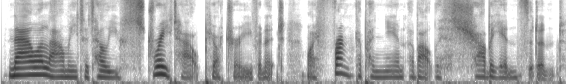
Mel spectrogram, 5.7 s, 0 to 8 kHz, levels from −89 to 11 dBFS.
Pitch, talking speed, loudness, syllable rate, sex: 180 Hz, 180 wpm, -21 LUFS, 5.1 syllables/s, female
